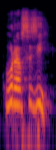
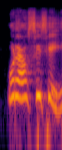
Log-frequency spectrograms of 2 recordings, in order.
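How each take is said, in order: First: Said in the usual way. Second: Mock-amazed cohost pushing for more; higher excited repeat. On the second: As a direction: pitch jumps up, louder and amazed. Piling up guest's credits.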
